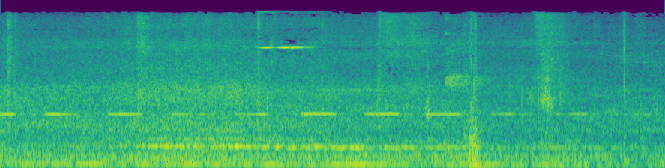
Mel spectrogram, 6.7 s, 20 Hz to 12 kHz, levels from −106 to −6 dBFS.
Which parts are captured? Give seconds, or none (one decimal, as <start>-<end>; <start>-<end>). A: 0.0-2.9; 4.2-4.8; 6.0-6.7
